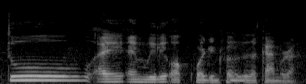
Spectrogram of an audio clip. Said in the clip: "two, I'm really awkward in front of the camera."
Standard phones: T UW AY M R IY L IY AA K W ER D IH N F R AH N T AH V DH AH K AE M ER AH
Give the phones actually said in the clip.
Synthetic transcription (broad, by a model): T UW AY M R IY L IY AA K W ER D IH N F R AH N AH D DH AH K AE M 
